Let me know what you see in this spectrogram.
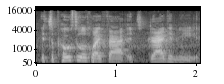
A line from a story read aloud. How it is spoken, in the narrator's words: Hagrid said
